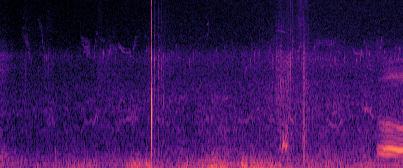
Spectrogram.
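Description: A putter striking a golf ball once: a single sharp click about three seconds in, over a low rumble of background noise. A man's voice starts up near the end.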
